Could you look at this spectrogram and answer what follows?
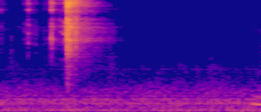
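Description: Spoons clinking together, a couple of faint taps followed by one bright metallic clink, then quiet with low background hum.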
